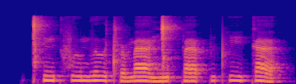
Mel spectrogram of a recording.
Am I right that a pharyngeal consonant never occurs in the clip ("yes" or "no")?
yes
